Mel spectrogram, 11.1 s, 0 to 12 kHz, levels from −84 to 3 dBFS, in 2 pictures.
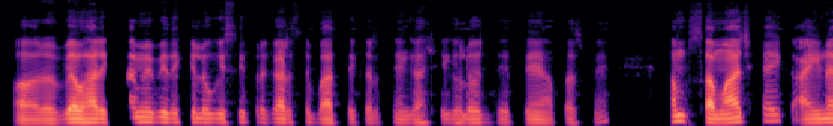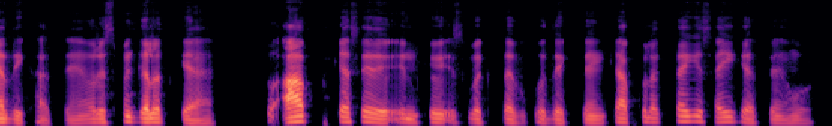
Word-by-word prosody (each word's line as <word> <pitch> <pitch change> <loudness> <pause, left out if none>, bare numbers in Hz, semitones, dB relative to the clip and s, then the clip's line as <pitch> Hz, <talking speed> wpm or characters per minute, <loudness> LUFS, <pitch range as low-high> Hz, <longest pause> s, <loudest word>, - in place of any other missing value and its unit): और 95 0 +2
व्यावहारिकता 110 +4 +5
में 130 0 +4
भी 130 0 +2
देखिए 120 +1 -3
लोग 115 -1 0
इसी 110 +4 -4
प्रकार 115 -2 -1
से 115 - -12
बातें 105 0 -2
करते 105 0 -10
हैं, 100 - -5
गाली-गलौच 105 0 -4
देते 100 -1 -8
हैं 100 - 0
आपस 95 0 -9
में। 125 - -13 0.4
हम 150 - +5
समाज 115 +4 +6
का 160 - -8
एक 160 0 -4
आइना 110 +2 +4
दिखाते 90 -3 -8
हैं 95 - -8
और 105 +1 -3
इसमें 135 +6 -4
ग़लत 115 -1 +5
क्या 90 -3 -2
है। 90 - -11 0.4
तो - - -10
आप 145 +1 +5
कैसे 130 -4 +1
इनके 105 +2 -4
इस 100 -2 -8
वक्तव्य 100 -2 -6
को 100 - -6
देखते 95 0 -6
हैं? 95 - -3
क्या 120 - -2
आपको 125 +4 -6
लगता 120 +4 -5
है 145 - 0
कि 145 - -2
सही 130 -1 -5
कहते 105 -5 -8
हैं 95 - -9
वो? 95 -1 -12
110 Hz, 255 wpm, -24 LUFS, 100-120 Hz, 0.4 s, समाज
